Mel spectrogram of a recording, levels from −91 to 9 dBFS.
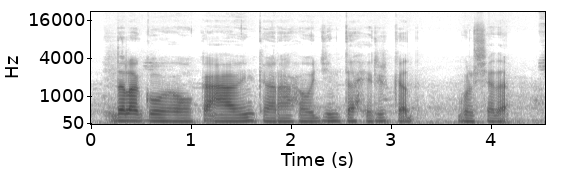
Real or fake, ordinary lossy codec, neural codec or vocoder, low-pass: real; none; none; none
